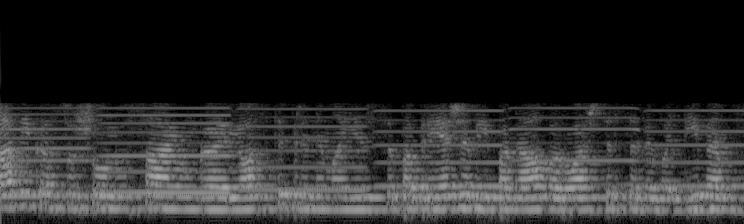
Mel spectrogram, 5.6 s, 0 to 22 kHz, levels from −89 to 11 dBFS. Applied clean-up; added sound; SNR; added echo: none; Bowed string instrument; 10 dB; reverberation time 0.6 s.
